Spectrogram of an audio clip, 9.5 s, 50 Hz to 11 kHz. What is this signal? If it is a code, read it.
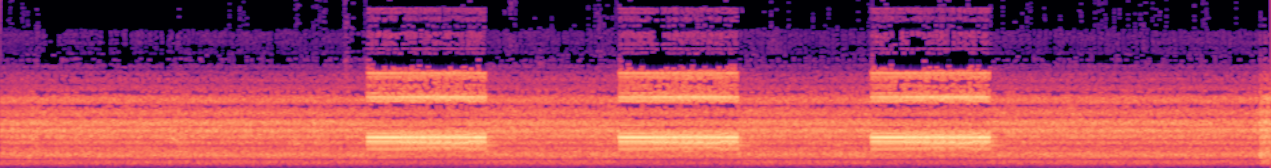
Emergency Alert System (SAME) tones (header bursts), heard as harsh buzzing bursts, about 520.83 baud, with radio hiss, a squelch burst at the end and street noise.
